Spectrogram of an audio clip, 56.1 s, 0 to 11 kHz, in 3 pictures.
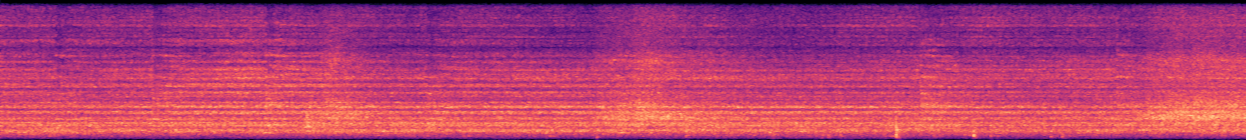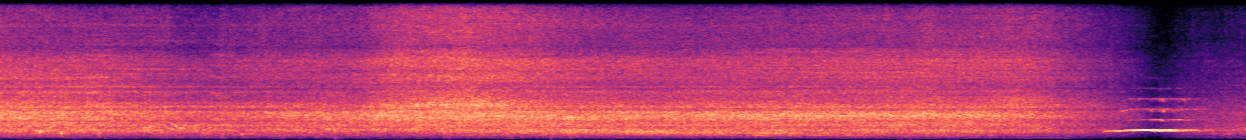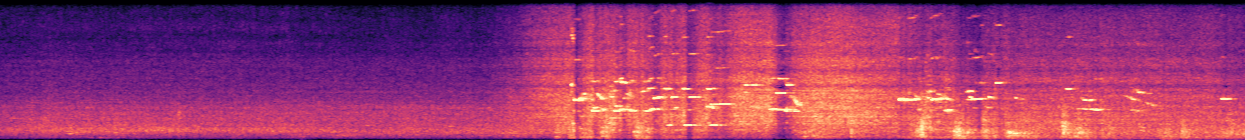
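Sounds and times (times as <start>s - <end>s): steam locomotive hissing: 0.0s - 56.0s
steam whistle blast: 35.2s - 36.9s.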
